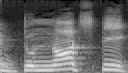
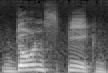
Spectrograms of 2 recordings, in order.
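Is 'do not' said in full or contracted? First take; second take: full; contracted. First: The words do and not are said separately. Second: Do and not merge into one syllable. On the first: The speaker calls it wrong. "You don't say do not speak" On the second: The speaker calls it right. "You say don't speak"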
